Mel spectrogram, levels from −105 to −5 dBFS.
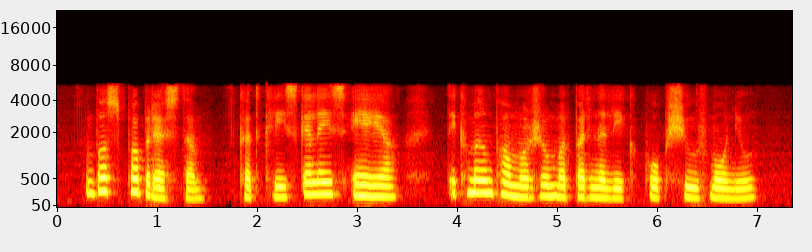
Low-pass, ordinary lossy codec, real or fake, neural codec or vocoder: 5.4 kHz; AAC, 32 kbps; fake; codec, 16 kHz, 0.2 kbps, FocalCodec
